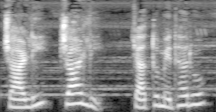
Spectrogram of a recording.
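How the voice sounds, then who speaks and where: A woman's voice: a little high, moderate pace, faint music behind, natural voice. A woman voicing a bold, stern young woman in a Hindi audio story, speaking in earnest warnings. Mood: summoning.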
